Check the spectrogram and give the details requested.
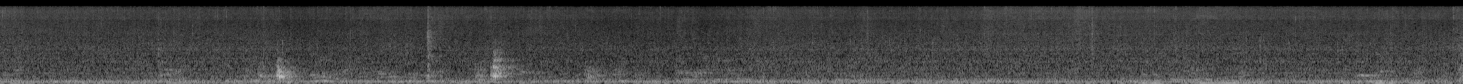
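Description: Spicy marinated chicken and cabbage sizzling steadily on a hot dakgalbi griddle pan, an even frying hiss. A few short knocks sound about three and five seconds in.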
